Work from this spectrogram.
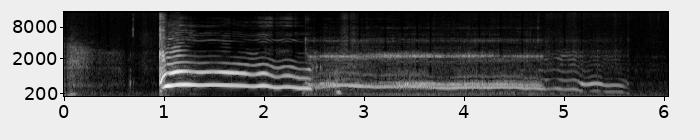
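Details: Dog eager to go for a walk lets out a long, wavering howl that bursts in after a brief quiet start, holds a steady pitch, then dips and slides lower before fading away.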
